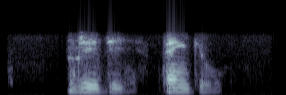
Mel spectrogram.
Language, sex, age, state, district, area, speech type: Hindi, male, 18-30, Madhya Pradesh, Seoni, urban, conversation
